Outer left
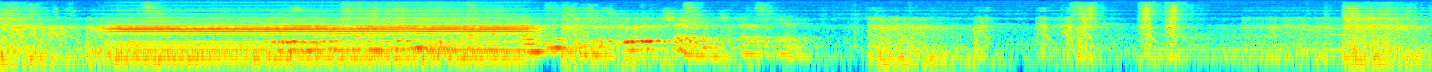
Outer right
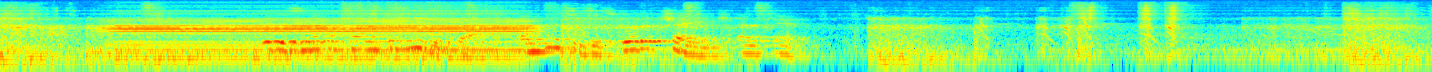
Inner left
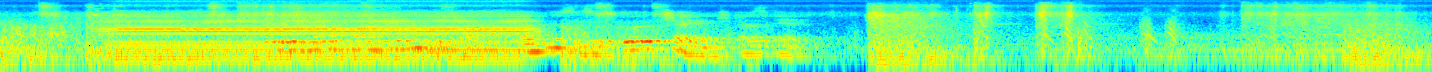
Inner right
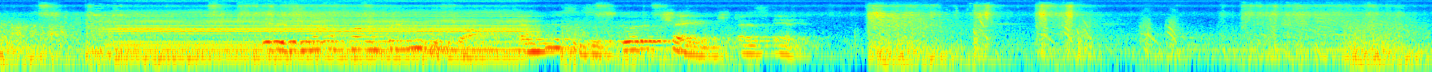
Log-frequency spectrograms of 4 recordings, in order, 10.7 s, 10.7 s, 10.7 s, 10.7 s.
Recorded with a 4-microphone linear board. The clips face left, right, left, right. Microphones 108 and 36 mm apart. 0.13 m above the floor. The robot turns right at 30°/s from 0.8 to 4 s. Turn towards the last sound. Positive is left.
turn(degrees=-20)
